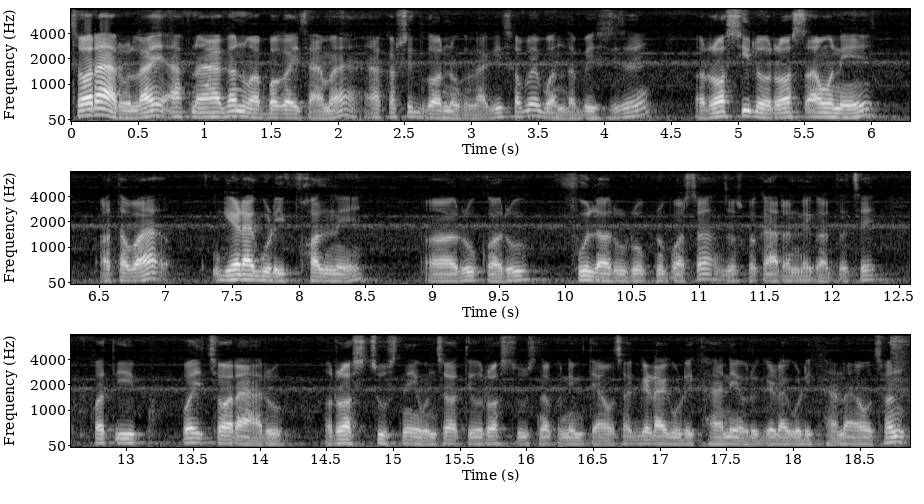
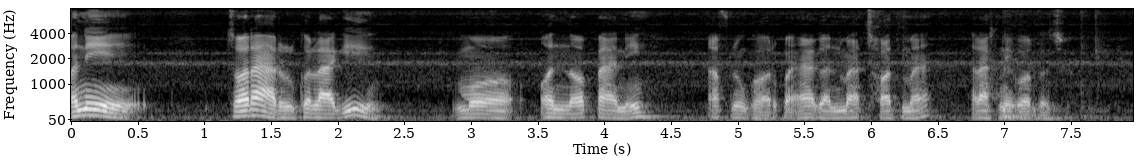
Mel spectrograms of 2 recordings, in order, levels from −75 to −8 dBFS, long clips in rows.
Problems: constant background noise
